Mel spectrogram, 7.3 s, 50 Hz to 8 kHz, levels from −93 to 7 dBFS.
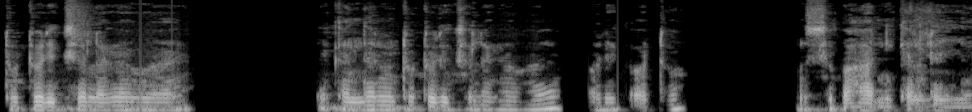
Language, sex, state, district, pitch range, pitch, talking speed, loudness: Hindi, male, Uttar Pradesh, Hamirpur, 110-120 Hz, 115 Hz, 180 wpm, -26 LUFS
